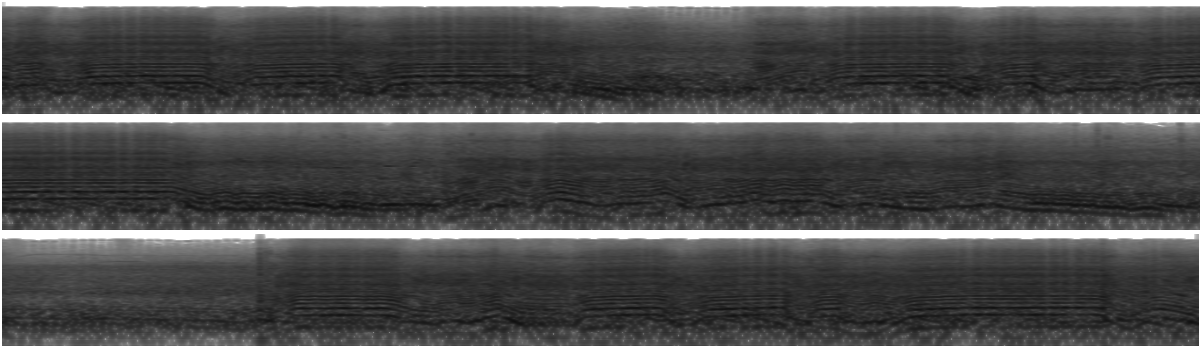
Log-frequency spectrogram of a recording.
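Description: A motorcycle engine revs hard, its whine rising and falling again and again with each gear change.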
